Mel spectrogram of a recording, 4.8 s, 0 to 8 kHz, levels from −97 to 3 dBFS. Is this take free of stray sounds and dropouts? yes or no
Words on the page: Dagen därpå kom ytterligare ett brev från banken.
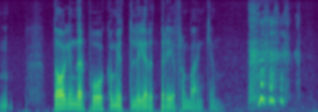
no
